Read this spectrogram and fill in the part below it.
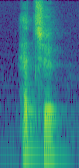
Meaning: witch hunt, hate campaign, smear campaign
- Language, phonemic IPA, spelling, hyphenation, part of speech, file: Dutch, /ˈɦɛt.sə/, hetze, het‧ze, noun, Nl-hetze.ogg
